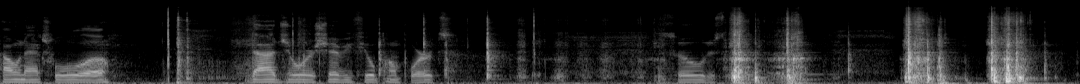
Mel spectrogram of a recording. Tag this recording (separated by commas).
Speech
